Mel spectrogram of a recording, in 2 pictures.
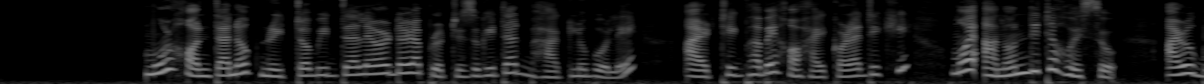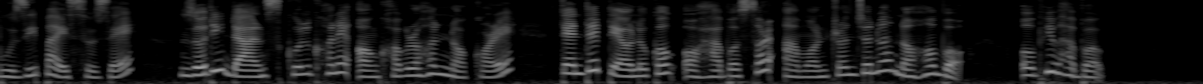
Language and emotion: Assamese, happy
